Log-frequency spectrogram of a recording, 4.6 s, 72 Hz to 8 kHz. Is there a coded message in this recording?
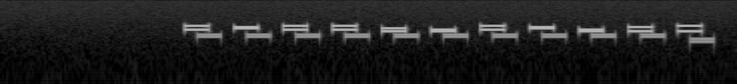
Yes: multi-frequency trunk signalling (R2, with the far end's replies) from 1.2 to 4.5 s, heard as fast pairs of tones, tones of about 150 ms. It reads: 86882186147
